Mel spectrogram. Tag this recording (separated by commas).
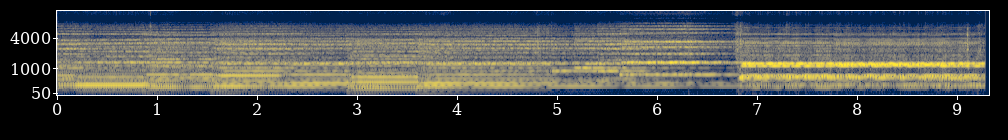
Harpsichord, Music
